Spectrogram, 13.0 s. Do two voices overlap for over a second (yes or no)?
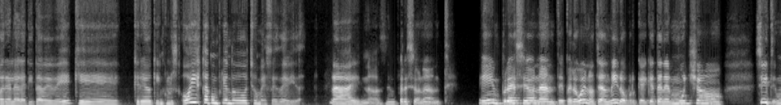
no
